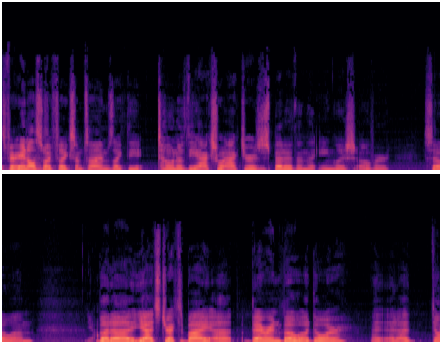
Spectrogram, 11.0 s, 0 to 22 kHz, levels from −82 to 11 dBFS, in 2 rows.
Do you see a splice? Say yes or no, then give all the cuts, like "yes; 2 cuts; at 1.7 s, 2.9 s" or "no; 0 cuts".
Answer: no; 0 cuts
